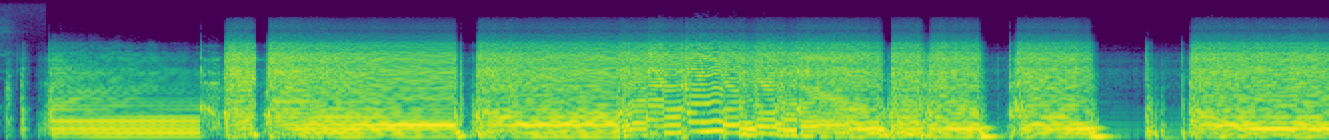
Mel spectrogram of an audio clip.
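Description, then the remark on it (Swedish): A loud, heavily distorted electric guitar through an amp, its boost turned up from zero to twelve o'clock and then to max, rings out sustained, buzzing chords, with a wavering bent-note passage in the middle and a few brief pauses. No one speaks. “Och det är ingen jättemycket boost i den här utan jag, jag, jag, jag vrider upp den från noll till klockan tolv och sen på max får vi höra.”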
